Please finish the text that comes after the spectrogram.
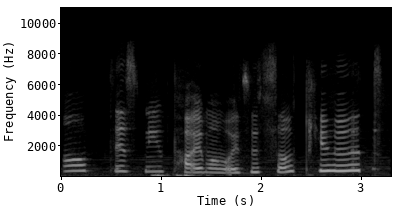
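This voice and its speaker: A woman doing casual, chatty game commentary in an unhurried, hesitant way, picked up unevenly by a gated microphone. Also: extremely high pitch, no room sound, highs cut off. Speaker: game streamer. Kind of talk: casual game playthrough commentary, reading dialogue aloud. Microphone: gated microphone, uneven pickup. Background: game music.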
